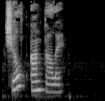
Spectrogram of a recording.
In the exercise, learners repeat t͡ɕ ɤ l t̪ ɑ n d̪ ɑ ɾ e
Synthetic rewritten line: t͡ɕ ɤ l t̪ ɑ n t̪ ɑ l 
